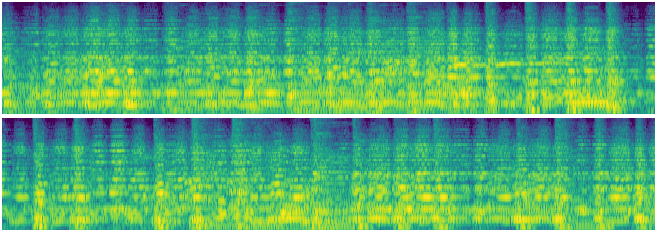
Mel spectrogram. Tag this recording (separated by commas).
Accordion, playing accordion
